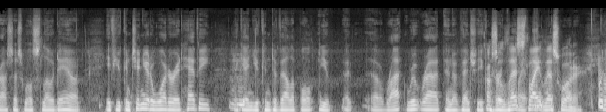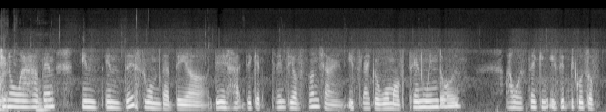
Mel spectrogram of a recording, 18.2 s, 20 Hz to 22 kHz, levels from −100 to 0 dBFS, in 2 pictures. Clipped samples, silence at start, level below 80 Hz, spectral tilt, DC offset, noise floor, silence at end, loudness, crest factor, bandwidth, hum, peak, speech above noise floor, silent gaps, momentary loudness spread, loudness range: under 0.1%; 0 s; -42 dBFS; -6.5 dB/octave; under 0.1%; -40 dBFS; 0.1 s; -15 LUFS; 12 dB; 12.5 kHz; none; -2 dBFS; 26 dB; none; 8 LU; 4 LU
